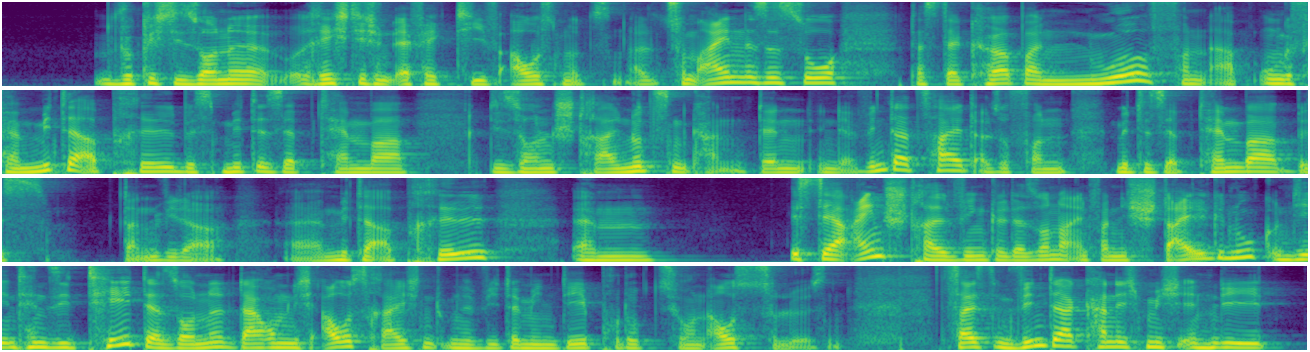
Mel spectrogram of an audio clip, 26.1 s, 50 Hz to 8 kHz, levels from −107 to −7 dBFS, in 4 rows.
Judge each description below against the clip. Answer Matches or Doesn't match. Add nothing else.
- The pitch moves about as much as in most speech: Matches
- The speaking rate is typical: Matches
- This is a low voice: Doesn't match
